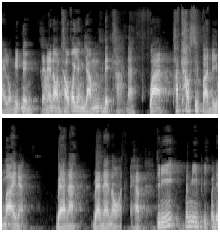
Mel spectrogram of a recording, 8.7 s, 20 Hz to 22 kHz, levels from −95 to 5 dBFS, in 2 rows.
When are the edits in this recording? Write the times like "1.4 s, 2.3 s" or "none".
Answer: 6.7 s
